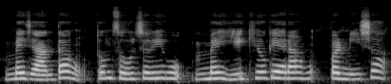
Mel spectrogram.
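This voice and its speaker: Woman doing a grave hurt young man, storybook drama, high voice. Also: fairly even intonation, moderate pace, darkish tone. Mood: bitter.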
